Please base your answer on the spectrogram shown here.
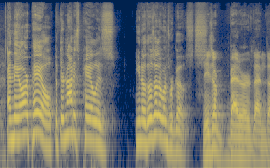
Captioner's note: none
